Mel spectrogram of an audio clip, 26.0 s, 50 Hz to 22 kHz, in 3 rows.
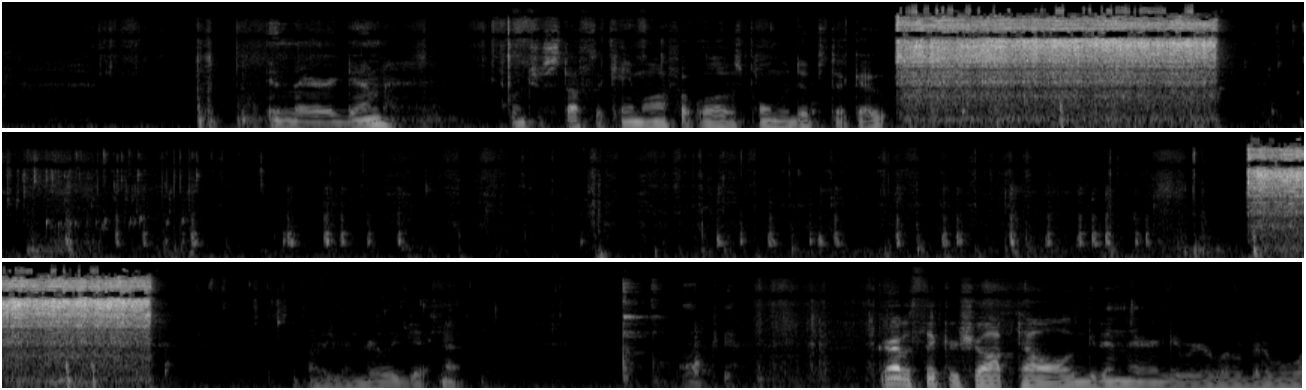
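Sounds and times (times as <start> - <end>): aerosol spray hiss: 6.0 - 8.2, 17.0 - 18.4
solvent dripping and trickling: 6.0 - 10.3.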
